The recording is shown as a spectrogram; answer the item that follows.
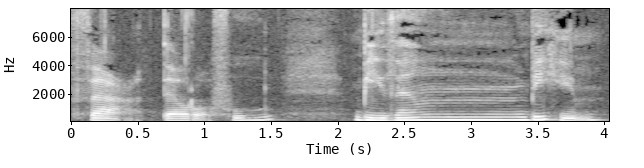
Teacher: نون میم میں چینج ہو رہا ہے, اقلاب میم کو ہولڈ کریں گے پھر با پڑھیں گے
